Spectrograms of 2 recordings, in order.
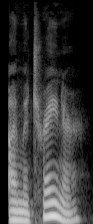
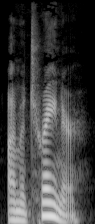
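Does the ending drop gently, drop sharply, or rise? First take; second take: drops gently; drops sharply. First: The pitch falls gently at the end. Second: The pitch drops sharply at the end. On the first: It is a normal, neutral answer. The speaker calls it right. "that's the normal intonation" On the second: It sounds strong and harsh. The speaker calls it wrong. "that's a little bit strong. That's a little bit harsh... not to drop too sharp"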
